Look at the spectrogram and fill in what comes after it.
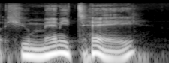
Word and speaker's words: Humanité: He's got a new album out right now called Humanité, a little accent on the E.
